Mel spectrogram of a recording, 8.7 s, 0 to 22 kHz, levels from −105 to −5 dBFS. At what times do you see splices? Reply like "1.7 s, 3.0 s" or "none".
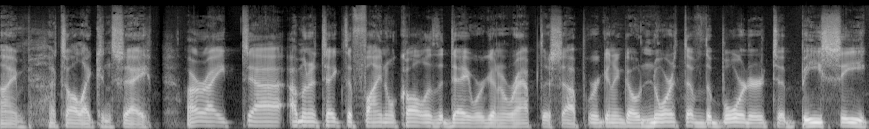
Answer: none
